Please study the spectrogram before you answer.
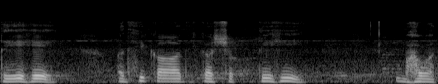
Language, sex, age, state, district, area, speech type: Sanskrit, male, 60+, Karnataka, Uttara Kannada, urban, spontaneous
